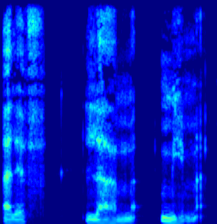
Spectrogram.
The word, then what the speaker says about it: الم: لا تكون كلمة ألم، إنما تلفظ كما هي ألف لام ميم.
